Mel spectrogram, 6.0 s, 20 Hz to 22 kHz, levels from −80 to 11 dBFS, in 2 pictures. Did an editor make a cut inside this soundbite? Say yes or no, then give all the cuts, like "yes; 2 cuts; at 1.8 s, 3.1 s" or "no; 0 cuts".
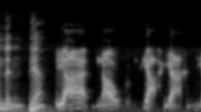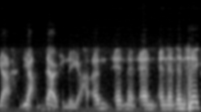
no; 0 cuts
